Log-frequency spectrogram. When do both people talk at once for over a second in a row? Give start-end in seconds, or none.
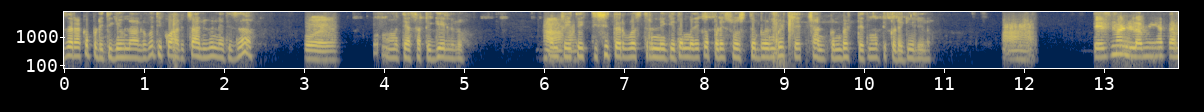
none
